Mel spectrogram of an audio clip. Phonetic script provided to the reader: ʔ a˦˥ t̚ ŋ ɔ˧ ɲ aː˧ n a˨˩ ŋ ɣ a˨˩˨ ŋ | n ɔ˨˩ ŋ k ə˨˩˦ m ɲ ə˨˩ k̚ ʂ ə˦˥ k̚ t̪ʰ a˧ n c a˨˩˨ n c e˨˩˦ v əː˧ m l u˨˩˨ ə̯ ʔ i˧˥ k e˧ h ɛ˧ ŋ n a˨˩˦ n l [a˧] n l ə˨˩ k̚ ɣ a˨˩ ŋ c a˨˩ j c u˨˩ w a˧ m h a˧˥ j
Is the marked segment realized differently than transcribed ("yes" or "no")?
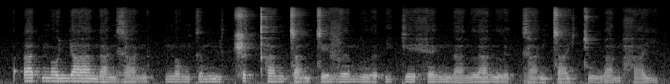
no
